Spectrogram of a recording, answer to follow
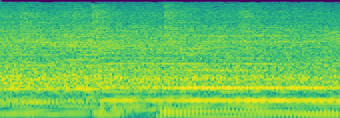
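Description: Sustained worship-music chords held steady, over the even roar of a congregation shouting and crying out together after the count of three.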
